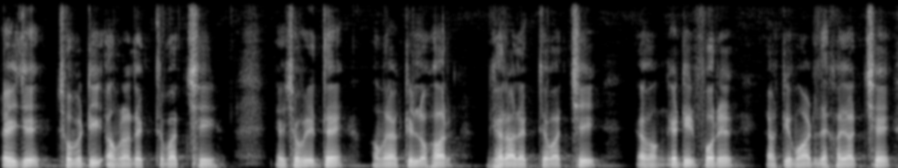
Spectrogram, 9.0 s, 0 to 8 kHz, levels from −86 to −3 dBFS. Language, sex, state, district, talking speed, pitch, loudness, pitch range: Bengali, male, West Bengal, Dakshin Dinajpur, 140 wpm, 120 Hz, -22 LUFS, 115-130 Hz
